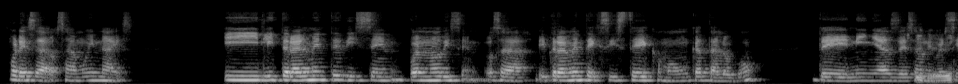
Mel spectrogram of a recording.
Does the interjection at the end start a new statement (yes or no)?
no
